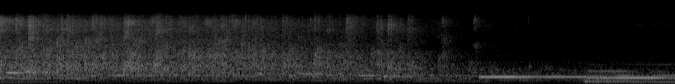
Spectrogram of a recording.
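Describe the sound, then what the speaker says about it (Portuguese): A church congregation claps steadily in a dense wash of applause, with a voice talking faintly underneath toward the end. "Você pode aplaudir Jesus?"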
